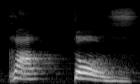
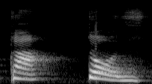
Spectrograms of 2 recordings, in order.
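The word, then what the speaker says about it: quatorze: It's pronounced ctors. So I know that French learners that speak English, we are tempted to say e. The qua is pronounced as c. So it is what? CS. C. ctors. So don't try to pronounce it the way you pronounce it English. Why? Because q ua is pronounced as cs is not queen. It's can.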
